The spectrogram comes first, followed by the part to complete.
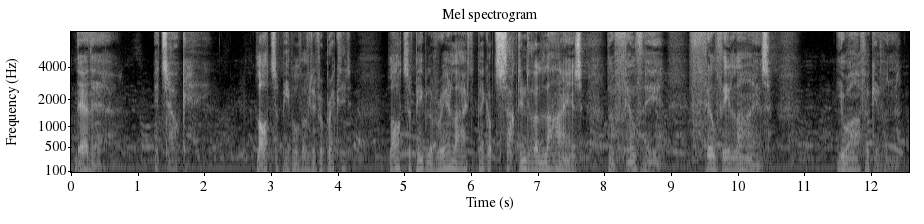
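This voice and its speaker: A man's voice: lowish voice, sing-song, unhurried, crowd noise. Man playing a pompous actor. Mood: soothing. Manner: pompous, haughty. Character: pompous posh male actor, lecturing.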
